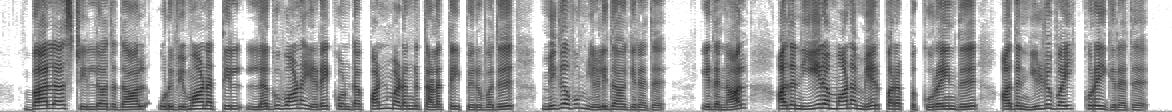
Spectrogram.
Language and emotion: Tamil, neutral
